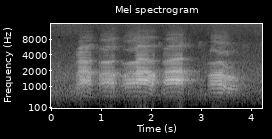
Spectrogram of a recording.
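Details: Common raven giving five hoarse, harsh caws, each lasting about half a second, spaced fairly evenly over four seconds with short pauses between, against a quiet background.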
